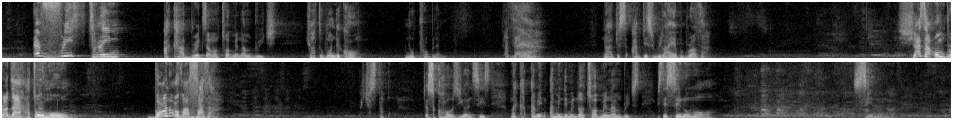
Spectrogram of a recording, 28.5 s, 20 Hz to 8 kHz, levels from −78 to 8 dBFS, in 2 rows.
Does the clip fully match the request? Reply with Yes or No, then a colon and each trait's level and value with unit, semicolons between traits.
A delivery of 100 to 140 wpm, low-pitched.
No: slow, 135 wpm; medium, 175 Hz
